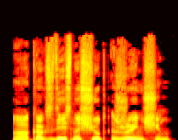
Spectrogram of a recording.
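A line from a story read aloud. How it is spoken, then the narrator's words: Plain. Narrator (Russian): спросил Гуров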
